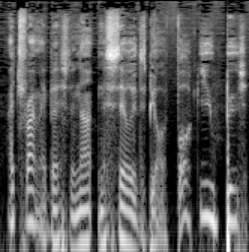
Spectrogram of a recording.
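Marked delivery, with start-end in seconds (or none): 2.3-3.3 high-pitched mock insult, not loud; mock outburst. Acting out the insult he tries not to say, mock outburst. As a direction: fling a high, hammed-up insult. Acted insult he avoids saying.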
